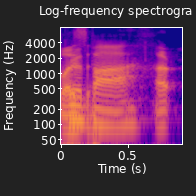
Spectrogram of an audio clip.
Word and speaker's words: Agrabah: How is it pronounced? Agrabah. Aragaba.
